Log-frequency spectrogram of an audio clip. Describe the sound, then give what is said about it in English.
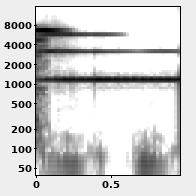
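A single loud, bright bicycle-style bell rings once with a sharp strike, its clear metallic tone sustaining and slowly fading over the second, with no talking. “No shit, it's a bell. That time was louder than I expected.”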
